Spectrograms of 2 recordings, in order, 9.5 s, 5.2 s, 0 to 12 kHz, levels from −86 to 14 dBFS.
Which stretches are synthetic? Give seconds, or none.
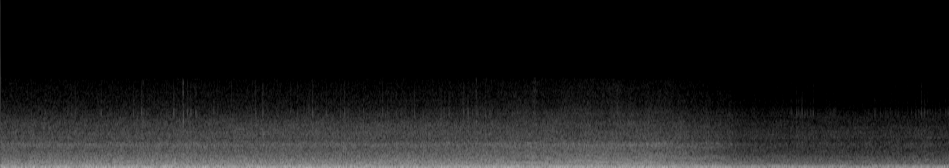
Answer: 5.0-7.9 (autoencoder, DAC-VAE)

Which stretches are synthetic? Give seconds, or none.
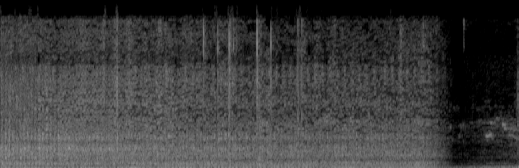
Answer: 0.6-1.3 (autoencoder, DAC-VAE)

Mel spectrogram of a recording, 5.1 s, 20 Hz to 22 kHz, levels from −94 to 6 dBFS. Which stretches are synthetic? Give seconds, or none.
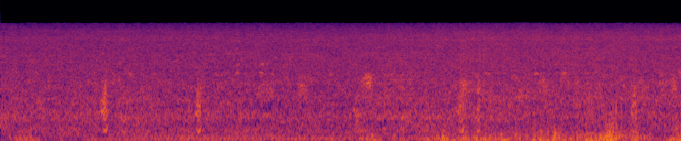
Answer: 0.0-1.3 (autoencoder, DAC-VAE); 2.0-5.1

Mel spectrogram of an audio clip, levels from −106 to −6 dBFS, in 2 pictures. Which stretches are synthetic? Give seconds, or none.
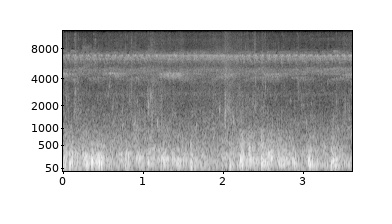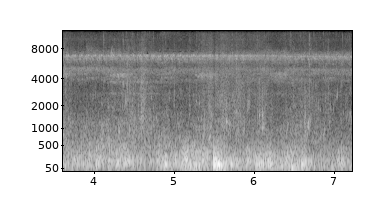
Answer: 1.1-2.2 (autoencoder, DAC-VAE); 5.3-6.4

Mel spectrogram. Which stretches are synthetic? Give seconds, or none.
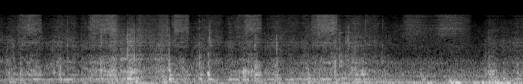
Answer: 1.1-1.7 (autoencoder, DAC-VAE)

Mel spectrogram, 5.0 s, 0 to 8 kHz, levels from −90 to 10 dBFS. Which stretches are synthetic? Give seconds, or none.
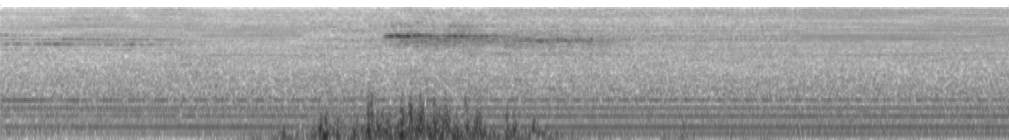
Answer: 1.5-4.0 (autoencoder, DAC-VAE)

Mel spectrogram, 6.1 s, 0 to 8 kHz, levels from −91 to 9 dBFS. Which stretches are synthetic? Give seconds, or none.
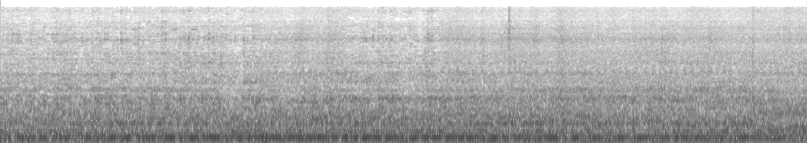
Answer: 2.0-2.6 (autoencoder, DAC-VAE); 3.3-6.1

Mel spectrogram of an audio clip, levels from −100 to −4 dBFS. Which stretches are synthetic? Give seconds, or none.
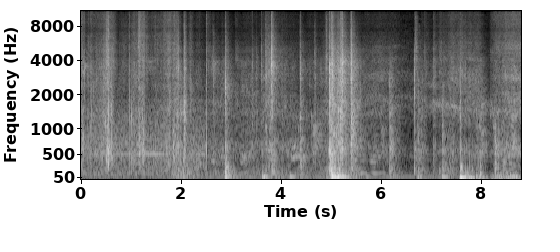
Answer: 0.0-6.2 (autoencoder, DAC-VAE); 6.8-8.8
